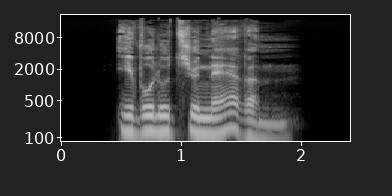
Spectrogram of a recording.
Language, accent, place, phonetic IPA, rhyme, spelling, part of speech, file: German, Germany, Berlin, [ˌevolut͡si̯oˈnɛːʁəm], -ɛːʁəm, evolutionärem, adjective, De-evolutionärem.ogg
- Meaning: strong dative masculine/neuter singular of evolutionär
